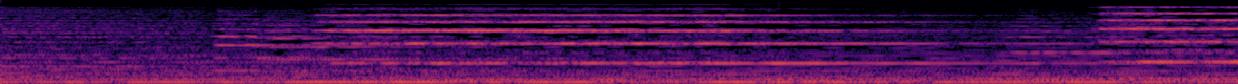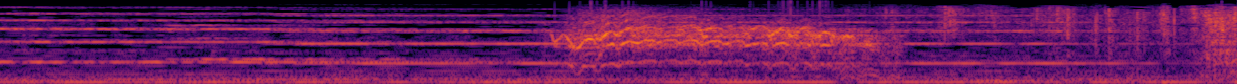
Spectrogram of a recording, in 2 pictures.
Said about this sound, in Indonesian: Empu Janardana buru-buru menarik tali kekang kudanya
